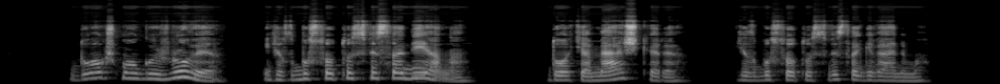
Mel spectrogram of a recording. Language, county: Lithuanian, Vilnius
